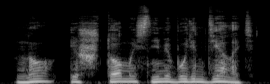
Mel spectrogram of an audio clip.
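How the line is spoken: Quiet whisper. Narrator (Russian): тихо прошептал в темноте Рон

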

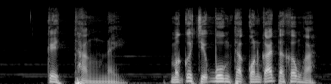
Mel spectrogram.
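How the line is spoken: Harsh shout. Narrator (Vietnamese): gần giọng quát

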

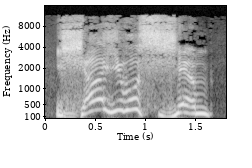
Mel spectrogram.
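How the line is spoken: Furious lion's bark. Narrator (Russian): Лев ужасно разгневался и рявкнул

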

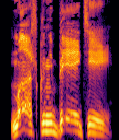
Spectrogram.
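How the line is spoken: Shouted out. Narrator (Russian): выкрикнул Миша

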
